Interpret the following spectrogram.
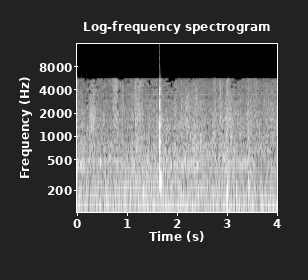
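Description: Steady outdoor background noise with no clear source, broken by one sharp click a little before halfway and a fainter knock near the end.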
